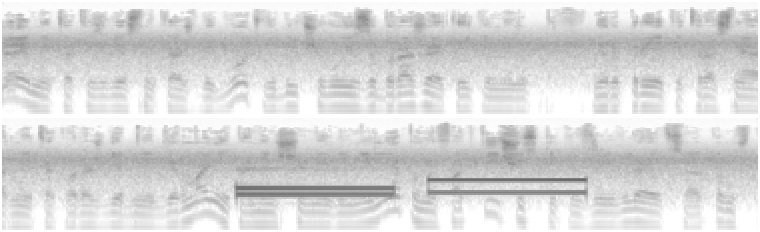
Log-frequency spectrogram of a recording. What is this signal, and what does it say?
Aircraft SELCAL, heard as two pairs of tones, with speech in Russian. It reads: EH-FM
